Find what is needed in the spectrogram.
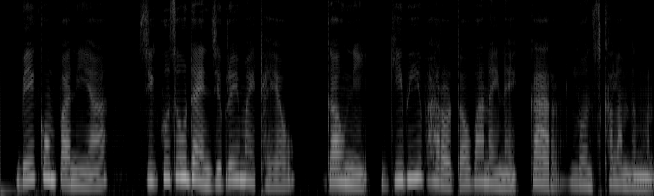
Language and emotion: Bodo, neutral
